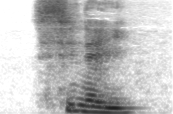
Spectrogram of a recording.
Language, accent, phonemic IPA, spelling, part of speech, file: French, Canada, /si.na.i/, Sinaï, proper noun, LL-Q150 (fra)-Sinaï.wav
- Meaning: Sinai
